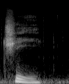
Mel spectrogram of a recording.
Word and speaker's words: qi: At the heart of acupuncture is the concept of qi, pronounced qi, the life force or energy that flows through the body along invisible channels called meridians.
